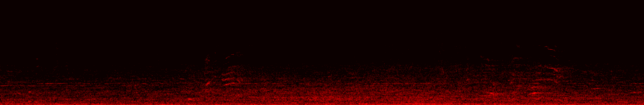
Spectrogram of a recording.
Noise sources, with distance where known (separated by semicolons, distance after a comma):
medium-sounding engine, far; music from an unclear source, far; person or small group shouting, far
